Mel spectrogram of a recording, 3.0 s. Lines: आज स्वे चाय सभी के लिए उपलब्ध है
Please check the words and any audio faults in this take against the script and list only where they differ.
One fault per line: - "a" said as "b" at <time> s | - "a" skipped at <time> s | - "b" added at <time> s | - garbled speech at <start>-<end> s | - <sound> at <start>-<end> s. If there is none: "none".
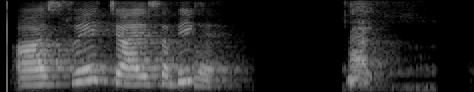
- "के लिए उपलब्ध" skipped at 1.2 s
- bark at 2.1-2.7 s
